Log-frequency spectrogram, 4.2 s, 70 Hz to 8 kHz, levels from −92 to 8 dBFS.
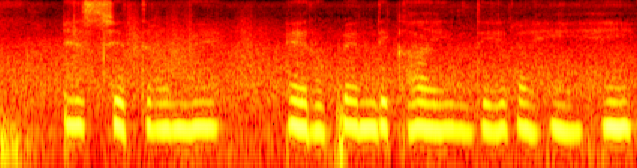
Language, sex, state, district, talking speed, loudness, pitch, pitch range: Hindi, female, Madhya Pradesh, Dhar, 115 wpm, -15 LUFS, 220 Hz, 215-230 Hz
